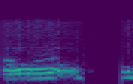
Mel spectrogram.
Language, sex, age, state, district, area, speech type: Marathi, male, 18-30, Maharashtra, Akola, rural, conversation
